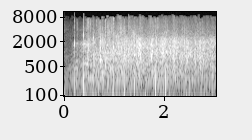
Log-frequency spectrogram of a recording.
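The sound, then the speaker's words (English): An audience of women applauds: dense applause rises quickly and holds steady, a continuous wash of many hands clapping at once, fairly loud, with no voices audible over it. “Now, how many of you ladies, by applause, have ever been deceived by your feelings?”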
